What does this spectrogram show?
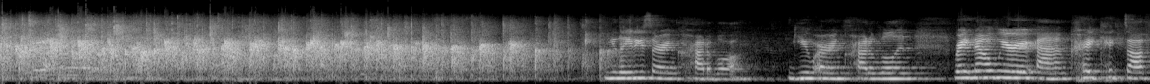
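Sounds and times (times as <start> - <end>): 
audience applause: 0.0 - 6.1
speech: 6.2 - 11.5.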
